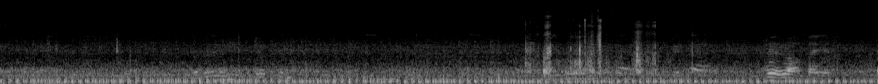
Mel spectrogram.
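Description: A small motorcycle engine idling steadily, with people talking around it.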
